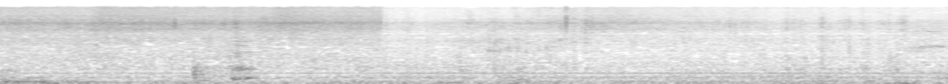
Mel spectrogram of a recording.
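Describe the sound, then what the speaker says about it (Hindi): Crepe batter is whisked quickly in a bowl, giving a steady, faint scraping and stirring texture with light clicks. It sits close and continuous, and no one speaks. "देखें जल्दी जल्दी हमने इसको मिक्स करना है ताकि इसमें गुठलियां जो है ना बने।"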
